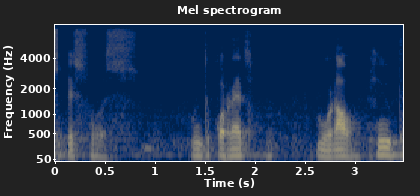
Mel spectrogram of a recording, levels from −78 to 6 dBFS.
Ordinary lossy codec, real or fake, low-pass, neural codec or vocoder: none; fake; 7.2 kHz; codec, 16 kHz, 2 kbps, FreqCodec, larger model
